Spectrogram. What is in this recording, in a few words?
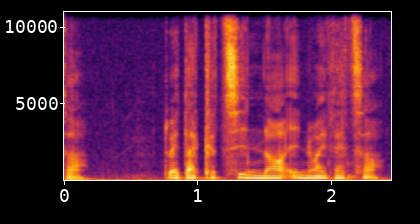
"cytuno", Welsh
